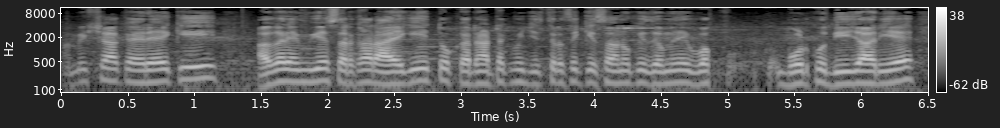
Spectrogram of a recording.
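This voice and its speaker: A man's voice: on the high side, fairly even intonation, fairly quick, darkish tone, a little hiss or hum. A man working as a television news reporter, putting long, insistent questions to a guest in a political interview.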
